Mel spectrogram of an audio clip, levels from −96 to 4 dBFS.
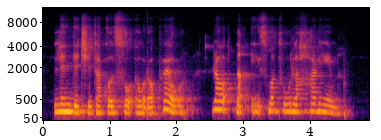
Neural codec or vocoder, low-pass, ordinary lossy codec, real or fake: none; 10.8 kHz; Opus, 24 kbps; real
